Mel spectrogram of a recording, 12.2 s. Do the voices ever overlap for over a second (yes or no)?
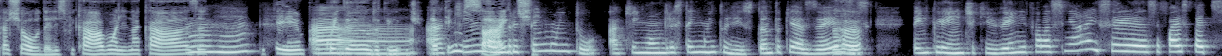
yes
